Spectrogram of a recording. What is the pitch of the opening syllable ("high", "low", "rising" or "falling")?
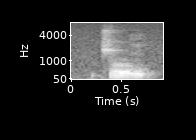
low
